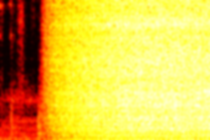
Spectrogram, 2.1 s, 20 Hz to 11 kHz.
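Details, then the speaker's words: 1964 Buick Electra V8 after intake manifold core plug replacement and silicone cleanup: catches and settles quickly into a low, quiet, even idle with no hiss or puffing; exhaust leak at bottom of intake manifold gone. "alive up and running so quiet [Music] so much quieter when it doesn't have exhaust leaking out of the bottom of the intake manifold"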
